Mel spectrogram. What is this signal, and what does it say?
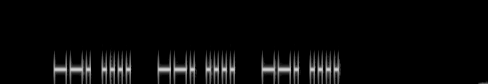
Morse code, heard as a keyed tone, about 30 wpm, 700 Hz. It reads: GH GH GH
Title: Multi-letter Phonemes Repeated 3x 30wpm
